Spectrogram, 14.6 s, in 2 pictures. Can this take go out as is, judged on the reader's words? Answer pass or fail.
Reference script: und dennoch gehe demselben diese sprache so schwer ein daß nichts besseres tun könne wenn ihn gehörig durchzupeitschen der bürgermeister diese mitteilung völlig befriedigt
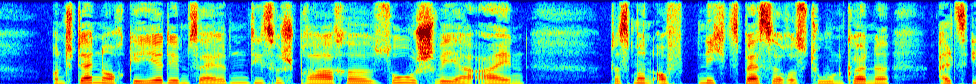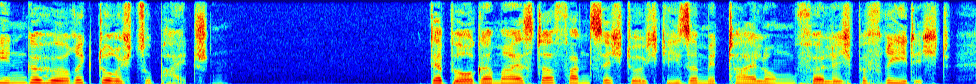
fail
